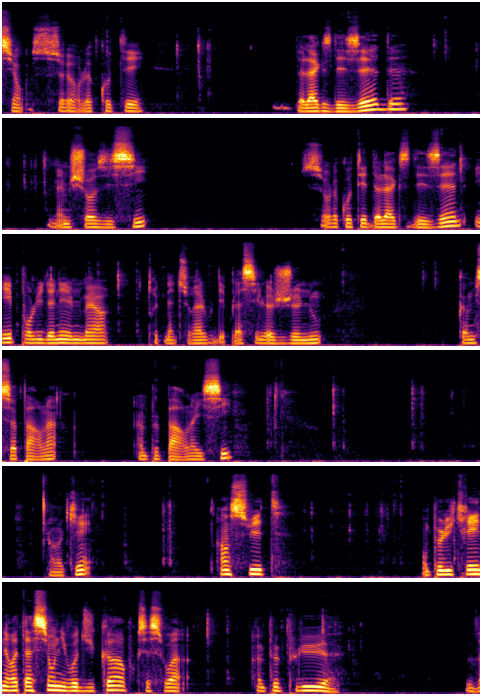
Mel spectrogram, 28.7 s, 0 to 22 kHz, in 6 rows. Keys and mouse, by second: 2.5 r, 4.4 z, 5.5 z, 5.9 r, 9.9-14.5 drag, 12.3 middle click, 12.3 right click, 14.5 right click, 15.1-16.2 middle drag, 16.2 click, 17.8 KP_3, 18.5 KP_0, 19.3 KP_1, 20.7 ctrl+s, 21.5-23.2 typing, 23.6 ctrl+s, 24.2 KP_1, 24.4 z, 25.5 a, 27.3 a, 27.9 c.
